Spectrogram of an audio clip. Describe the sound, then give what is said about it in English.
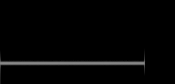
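A single steady censor beep covering a spoken credit card number, a pure electronic tone held for about a second and a half at constant loudness before cutting off abruptly, with no voices audible around it. “make sure they beep out all of my sensitive credit card information.”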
